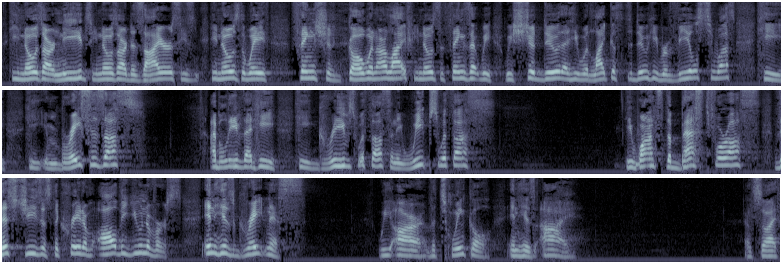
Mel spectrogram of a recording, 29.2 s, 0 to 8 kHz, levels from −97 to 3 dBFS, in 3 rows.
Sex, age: male, 40-59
